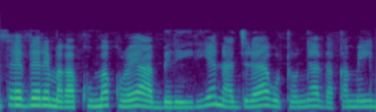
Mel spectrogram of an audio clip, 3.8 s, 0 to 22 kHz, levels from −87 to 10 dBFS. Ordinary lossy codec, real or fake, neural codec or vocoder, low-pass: none; real; none; 7.2 kHz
